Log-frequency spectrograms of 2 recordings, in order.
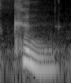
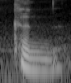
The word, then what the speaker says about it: can: can speak spanish now notice the pronunciation of can becomes kun she can she can speak spanish he can play tennis we can speak german all right so can becomes con when we speak now the negative form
